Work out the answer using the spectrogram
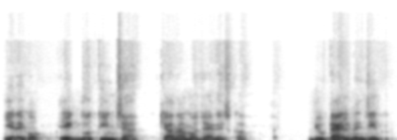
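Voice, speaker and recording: High-voiced Hindi-accented chemistry teacher drilling a class. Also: male voice, very animated, fairly quick, muffled recording. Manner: keeps quizzing students with repeated questions; repeats each answer to drill it in. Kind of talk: live classroom lecture.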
